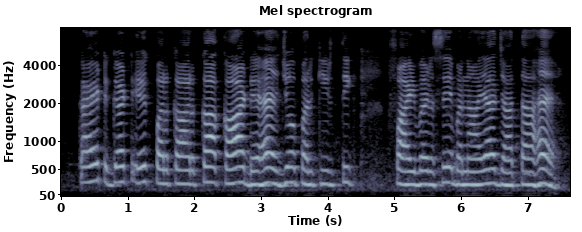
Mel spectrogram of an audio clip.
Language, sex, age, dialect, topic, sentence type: Hindi, female, 18-24, Hindustani Malvi Khadi Boli, agriculture, statement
